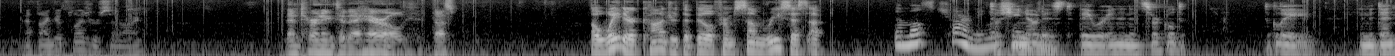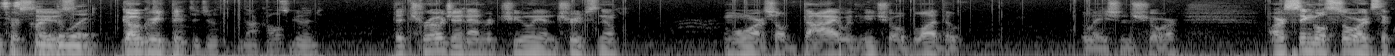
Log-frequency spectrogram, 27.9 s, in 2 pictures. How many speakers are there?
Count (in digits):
5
